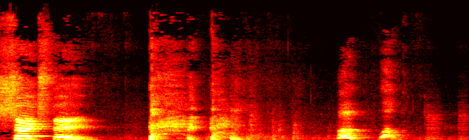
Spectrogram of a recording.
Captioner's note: coughs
